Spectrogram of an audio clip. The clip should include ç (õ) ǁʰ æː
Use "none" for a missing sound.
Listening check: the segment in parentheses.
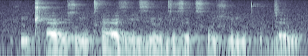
ũ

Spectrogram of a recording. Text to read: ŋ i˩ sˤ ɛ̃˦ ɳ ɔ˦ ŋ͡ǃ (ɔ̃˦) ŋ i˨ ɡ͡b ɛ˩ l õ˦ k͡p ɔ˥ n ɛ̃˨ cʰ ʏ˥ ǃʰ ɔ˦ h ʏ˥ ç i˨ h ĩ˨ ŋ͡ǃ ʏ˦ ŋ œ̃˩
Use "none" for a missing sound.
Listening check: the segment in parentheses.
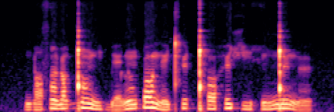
ɔ̃˦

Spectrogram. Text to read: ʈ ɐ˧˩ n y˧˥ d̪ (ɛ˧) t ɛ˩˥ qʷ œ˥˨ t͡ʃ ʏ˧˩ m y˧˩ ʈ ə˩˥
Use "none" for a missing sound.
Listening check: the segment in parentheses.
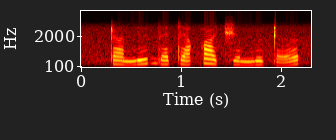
ɛ˩˥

